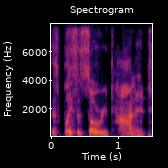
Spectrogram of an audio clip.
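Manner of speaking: Boston way of talking. Retelling how the sister talks about her new job: imitating sister's Boston accent. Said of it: "my sister in that Boston accent".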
